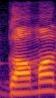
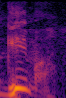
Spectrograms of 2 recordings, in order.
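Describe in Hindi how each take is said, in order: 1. पहला स्वर 'ah' जैसा बोला जाता है। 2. पहला स्वर 'ay' जैसा बोला जाता है। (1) "इसको गामा नहीं कहते" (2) "इट्स अ गेमा"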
